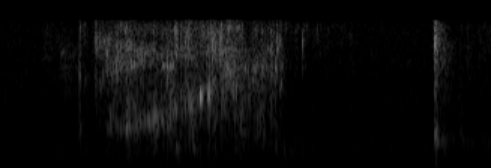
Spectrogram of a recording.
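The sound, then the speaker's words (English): Liquid is poured out as a libation for a father's spirit in a steady, splashy stream lasting just over a second, then stops; a single sharp tap follows shortly after. No one speaks. “I pour libations for my father's spirit, Obakala, and I say, Ashe.”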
